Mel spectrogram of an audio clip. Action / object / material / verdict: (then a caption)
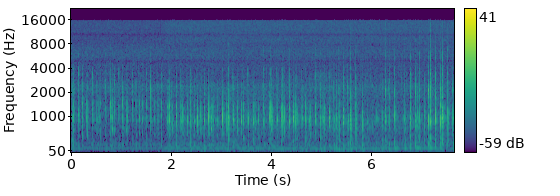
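tap / plastic and cardboard marker box / plastic, cardboard / none. Fingertips and nails tap quickly on an Arteza chalk marker box full of markers, with a clear plastic top and a cardboard front, held close. A rapid, continuous run of short, dry, clicky taps centered in the midrange sits over a faint steady low hum.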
